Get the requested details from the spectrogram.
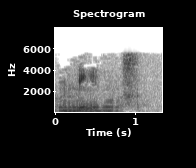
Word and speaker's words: meme: Yeah, well, we've talked here, not this year, but last year, about memes. You know what memes are? Memes are the smallest units of a concept. And they're like genes. The word is deliberately constructed to rhyme with gene.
